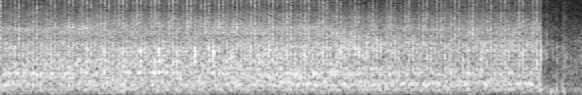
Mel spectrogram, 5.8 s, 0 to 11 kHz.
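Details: 2015 Kia Rio engine: sharp metallic tapping about three per second, steady over the idle until shutoff. Engine knock, source not yet clear.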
